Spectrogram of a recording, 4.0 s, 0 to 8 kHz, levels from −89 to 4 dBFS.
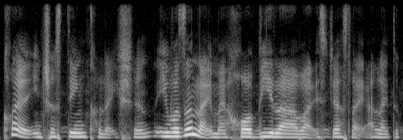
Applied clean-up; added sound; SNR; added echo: none; none; none; none.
